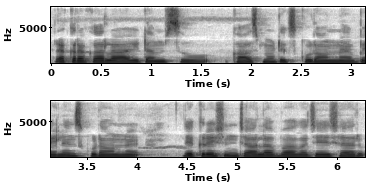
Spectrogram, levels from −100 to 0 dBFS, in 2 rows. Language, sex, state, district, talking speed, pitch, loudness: Telugu, female, Andhra Pradesh, Sri Satya Sai, 115 wpm, 215 Hz, -16 LUFS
